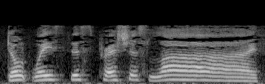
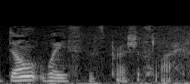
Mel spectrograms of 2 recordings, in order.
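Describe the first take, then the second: First: Slow, drawn-out higher chant; chanted, stretch each word like a monk's call; dramatic chant. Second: Soft whispered warning. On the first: Retold or imitated. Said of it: "And they'll go". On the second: Shown as a demonstration. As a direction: breathe it out as a secret. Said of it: "I'm gonna say it again".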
